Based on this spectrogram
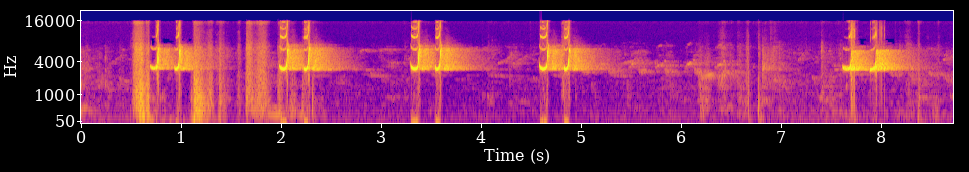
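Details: Calling female rain quail from Pakistan repeats harsh, high double notes, each fading quickly, in pairs at intervals of about one to two seconds. Some clicks and rustling noises come early on.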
